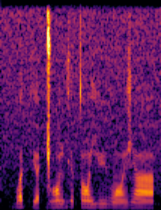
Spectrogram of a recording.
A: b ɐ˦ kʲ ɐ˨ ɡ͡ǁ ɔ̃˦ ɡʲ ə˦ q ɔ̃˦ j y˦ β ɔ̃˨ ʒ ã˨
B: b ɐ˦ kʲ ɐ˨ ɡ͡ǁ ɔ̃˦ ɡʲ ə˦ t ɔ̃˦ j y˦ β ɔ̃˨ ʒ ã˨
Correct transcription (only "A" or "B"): B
